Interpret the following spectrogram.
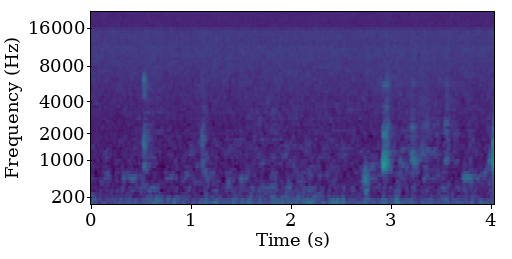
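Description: Near silence: faint room hum with a few faint short clicks.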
